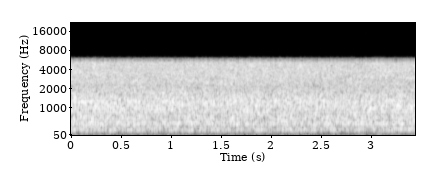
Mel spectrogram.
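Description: A large swarm of Buckfast honey bees buzzes steadily and densely, a continuous droning hum filling the air without pause, fairly close and with no talking.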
